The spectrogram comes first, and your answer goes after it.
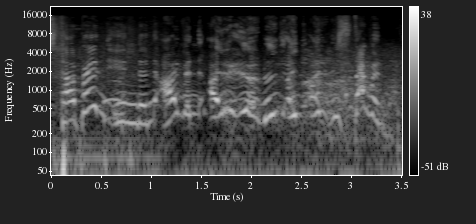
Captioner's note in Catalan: imita alemany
